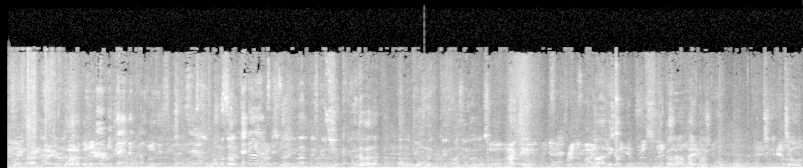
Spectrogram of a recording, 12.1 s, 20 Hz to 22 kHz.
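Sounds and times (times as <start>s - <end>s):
moving vehicle rumble: 0.2s - 12.0s
people talking: 0.2s - 12.0s.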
